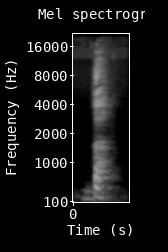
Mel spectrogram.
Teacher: To make the sound of the letter b, b air is blocked by the lips. No explosion of air is made, but air is used along with voice. B is a voiced sound, and the keyword is bat.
